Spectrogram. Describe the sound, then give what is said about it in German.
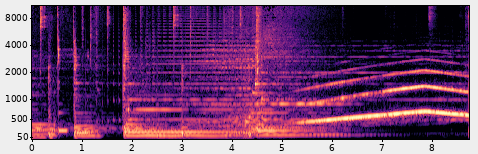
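Civil-defence air-raid siren in Israel warning of incoming rockets, a loud wail that climbs slowly in pitch and holds high, preceded by a few sharp knocks over a steady low hum. “Dieses Geräusch, was man da jetzt hört, das ist das Warngeräusch. Das ist die Sirene, die einem sagt, die Raketen sind unterwegs.”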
